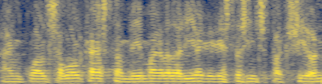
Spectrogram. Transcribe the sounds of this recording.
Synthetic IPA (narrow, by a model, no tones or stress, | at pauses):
əŋkwəlˠsəβɔlˠkast̪əmbeməɣɾəðəɾiəkəkɛst̪əzinspəksion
